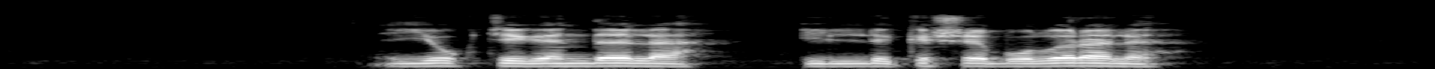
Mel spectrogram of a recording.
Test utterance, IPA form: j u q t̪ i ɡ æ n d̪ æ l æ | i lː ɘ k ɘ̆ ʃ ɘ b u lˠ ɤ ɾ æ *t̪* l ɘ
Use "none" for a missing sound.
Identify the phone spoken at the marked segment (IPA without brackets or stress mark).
none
